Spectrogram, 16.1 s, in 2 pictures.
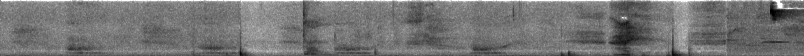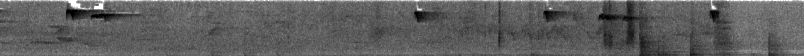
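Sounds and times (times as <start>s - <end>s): small bird chirping: 7.3s - 15.2s.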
